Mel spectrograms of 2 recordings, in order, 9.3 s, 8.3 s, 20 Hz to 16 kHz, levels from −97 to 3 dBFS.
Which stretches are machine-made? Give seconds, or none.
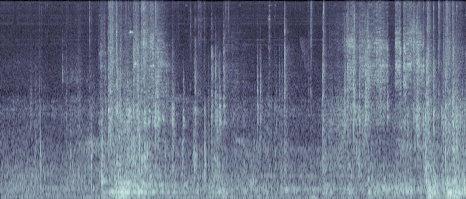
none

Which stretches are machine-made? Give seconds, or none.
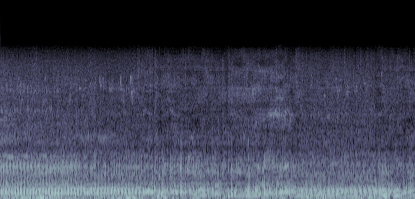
2.9-6.0 (codec, SNAC); 7.5-8.3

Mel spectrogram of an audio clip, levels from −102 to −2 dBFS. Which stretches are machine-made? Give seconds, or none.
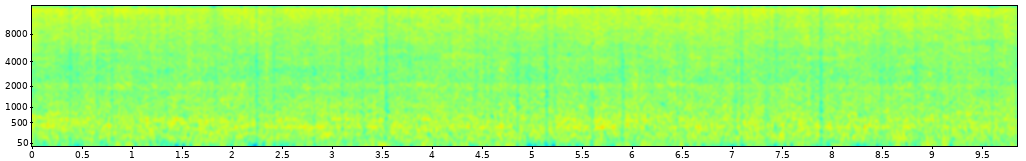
0.0-9.9 (codec, SNAC)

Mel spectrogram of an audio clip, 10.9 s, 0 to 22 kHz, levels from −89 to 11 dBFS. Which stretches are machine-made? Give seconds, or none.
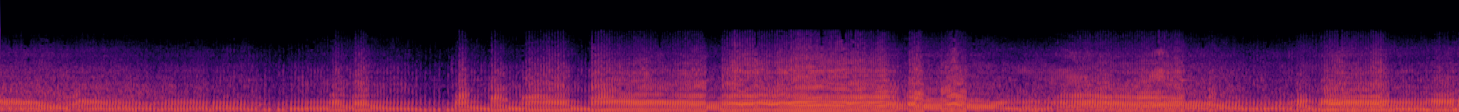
none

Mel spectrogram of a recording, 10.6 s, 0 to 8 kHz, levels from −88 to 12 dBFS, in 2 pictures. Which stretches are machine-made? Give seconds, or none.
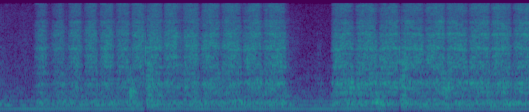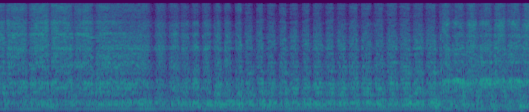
6.7-7.7 (codec, SNAC)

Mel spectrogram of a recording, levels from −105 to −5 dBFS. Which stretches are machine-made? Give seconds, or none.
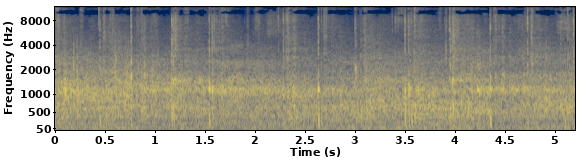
none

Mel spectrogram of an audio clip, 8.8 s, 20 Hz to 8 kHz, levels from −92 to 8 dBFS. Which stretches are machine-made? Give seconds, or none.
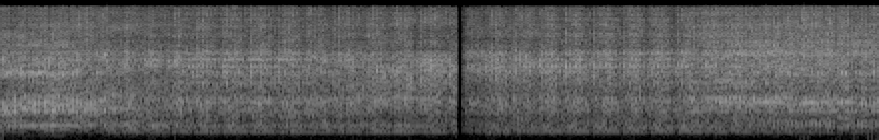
0.0-1.8 (codec, SNAC); 3.1-5.4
